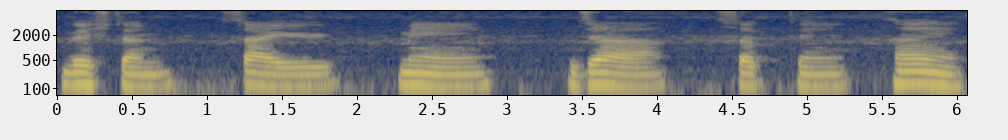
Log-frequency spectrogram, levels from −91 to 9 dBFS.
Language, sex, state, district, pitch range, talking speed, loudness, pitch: Hindi, male, Maharashtra, Mumbai Suburban, 110-125 Hz, 60 wpm, -18 LUFS, 115 Hz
